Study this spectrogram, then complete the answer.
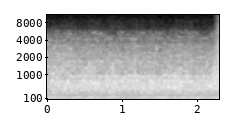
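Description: Cooking spray hissing from an aerosol can into a buttered pan for an omelet, one steady continuous burst lasting about two seconds before cutting off abruptly, close and fairly loud with no talking.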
